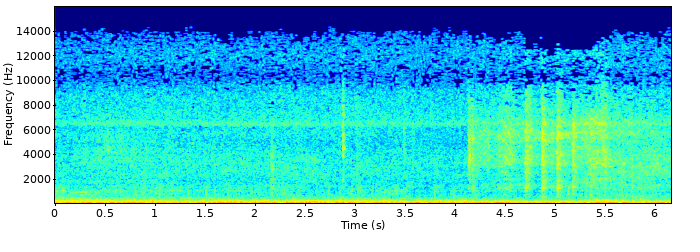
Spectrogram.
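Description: Nissan Skyline R34 GT-T's turbocharged RB25DET straight-six running at low revs as the car creeps along at walking pace. It is a steady low rumble heard from inside the stripped cabin.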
